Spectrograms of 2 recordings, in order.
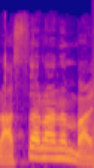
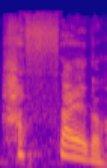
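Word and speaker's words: Lhasa: 일단 라싸라는 말도 이제 중국식 발음이고요. 티벳어로는 핫싸에 더 가까워요.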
